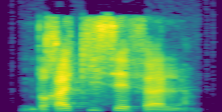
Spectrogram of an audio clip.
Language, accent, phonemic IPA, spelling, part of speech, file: French, France, /bʁa.ki.se.fal/, brachycéphale, noun / adjective, LL-Q150 (fra)-brachycéphale.wav
- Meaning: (noun) brachycephalic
